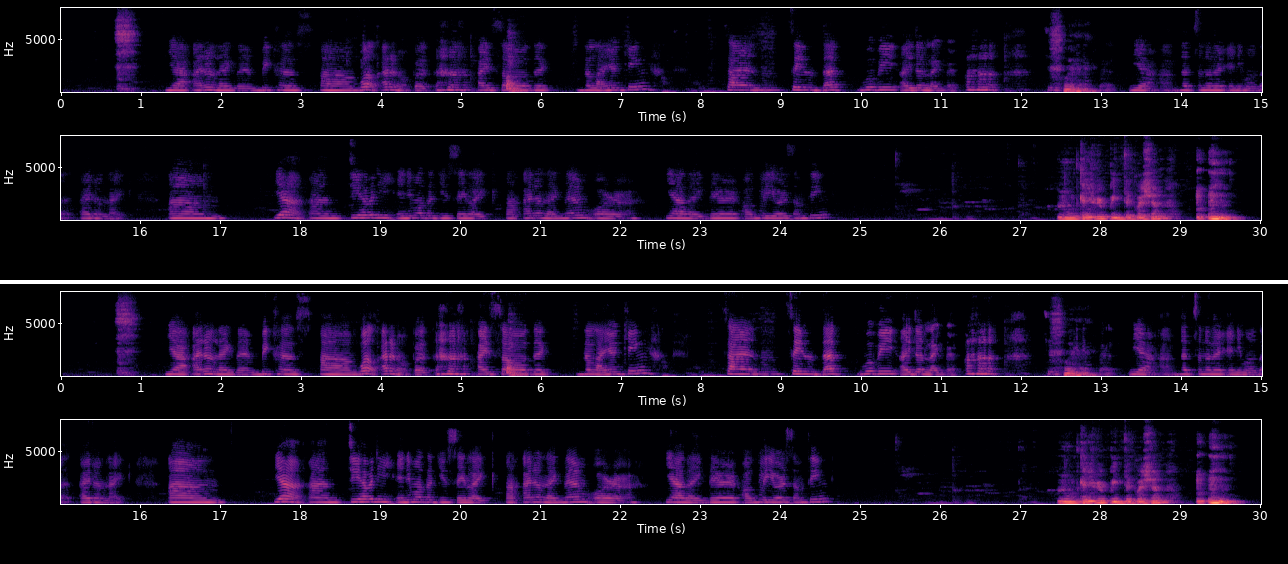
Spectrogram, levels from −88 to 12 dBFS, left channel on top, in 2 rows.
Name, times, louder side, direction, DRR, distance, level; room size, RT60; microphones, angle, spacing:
voice 1, 1.3-6.0 6.4-7.5 8.3-17.1 17.7-20.3 20.6-22.2 22.6-24.6 27.1-27.2, right 2 dB, 45° right, 0.4 m, -43 dB
voice 2, 12.3-12.9 25.8-26.0 27.5-29.8, right 1 dB, 40° left, 1.2 m, -26 dB
3.6 x 2.5 x 2.3 m
head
